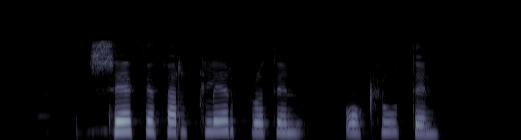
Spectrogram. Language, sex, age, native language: Icelandic, female, 40-49, Icelandic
